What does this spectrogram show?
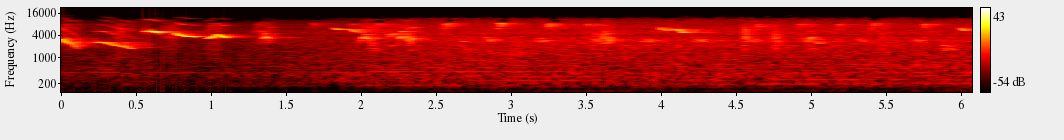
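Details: Oriental magpie-robin (kacer) song used as a lure recording to prompt other males to sing: an opening burst of loud whistled, sliding notes, then softer varied chirps over a background hiss.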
